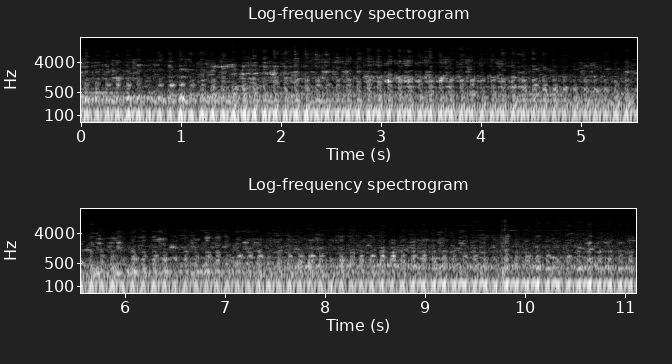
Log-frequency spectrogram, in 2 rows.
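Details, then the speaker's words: 1963 Ford F100 unibody, Y-block V8, three-speed, idling after 20+ years off the road: low even rumble, has oil pressure, no valve train noise at all, quiet as a church mouse apart from exhaust clunk; normal idle. "it's obviously has oil pressure cu there's no valve train noise at all that pumpkin is right there from that exhaust pipe this motor is quiet as a church mouse"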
